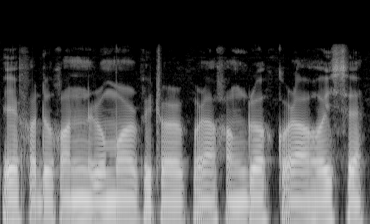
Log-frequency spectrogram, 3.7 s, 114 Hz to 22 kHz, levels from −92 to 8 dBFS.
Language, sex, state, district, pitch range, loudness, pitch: Assamese, male, Assam, Sonitpur, 95-100 Hz, -15 LUFS, 100 Hz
